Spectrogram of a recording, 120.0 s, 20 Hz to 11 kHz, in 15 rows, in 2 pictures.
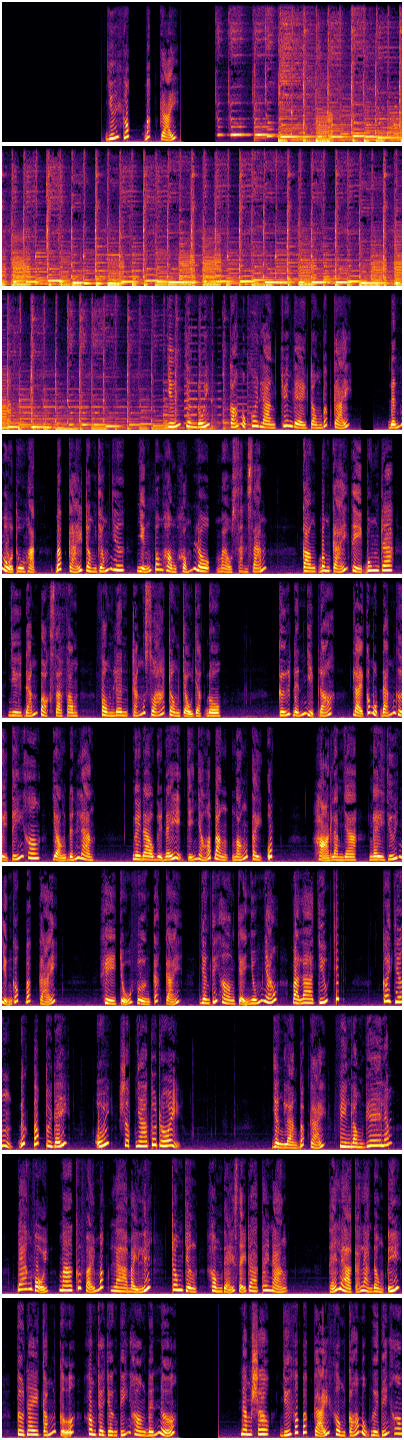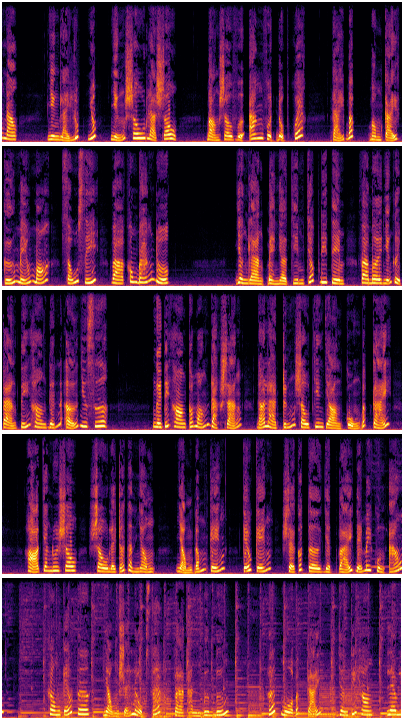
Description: Sách nói | Xóm Đồ Chơi P14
